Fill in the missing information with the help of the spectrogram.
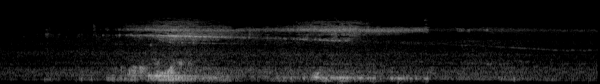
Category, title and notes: Sound effects > Vehicles
Tram Sound
15, mics, light, iPhone, Pro, Tram, city, rain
